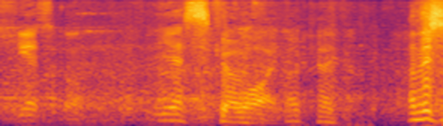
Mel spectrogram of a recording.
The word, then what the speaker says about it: Jesko: from con Z yes how do you pronounce it jessco jessco or if you want to be Swedish Jesco yes go okay and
